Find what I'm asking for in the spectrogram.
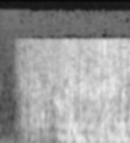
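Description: toilet flushing sound effect

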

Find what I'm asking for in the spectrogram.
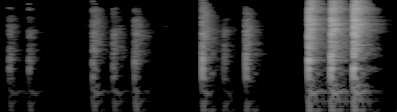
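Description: four knocks

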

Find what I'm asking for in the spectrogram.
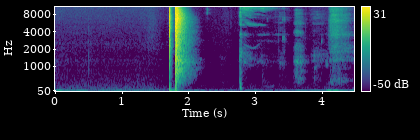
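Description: hand clap

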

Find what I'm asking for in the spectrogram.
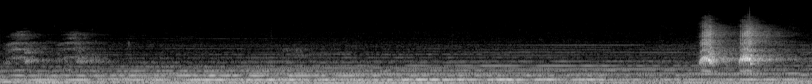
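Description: raven calls

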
